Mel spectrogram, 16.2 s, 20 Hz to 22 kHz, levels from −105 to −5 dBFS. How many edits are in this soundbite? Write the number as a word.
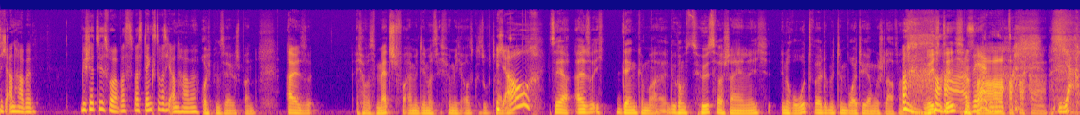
zero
